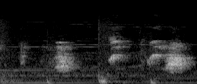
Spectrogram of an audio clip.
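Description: A dog barks about three times in quick succession, short sharp barks evenly spaced, at moderate volume with no voices.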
